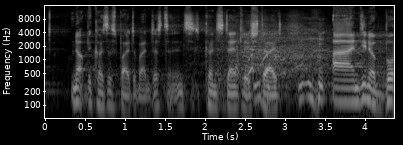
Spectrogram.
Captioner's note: laughter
